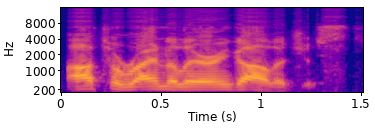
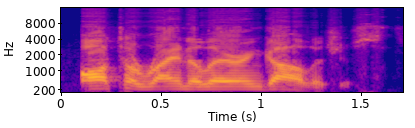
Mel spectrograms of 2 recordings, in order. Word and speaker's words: otorhinolaryngologist: Well, you say it otorhinolaryngologist, otorhinolaryngologist, otorhinolaryngologist. I was not born knowing how to pronounce this word.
